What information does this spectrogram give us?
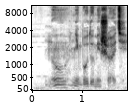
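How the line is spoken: Quiet. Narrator (Russian): тихо сказал Маркус

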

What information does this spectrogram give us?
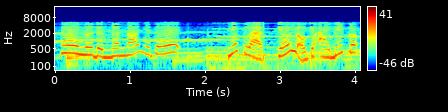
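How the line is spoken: Sighing. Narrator (Vietnamese): Trung Linh thở dài nói

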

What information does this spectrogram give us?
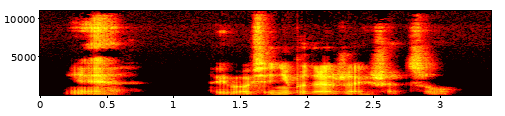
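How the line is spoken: Forced calm, confident. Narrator (Russian): продолжал я, стараясь, чтобы голос звучал уверенно и спокойно

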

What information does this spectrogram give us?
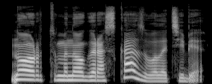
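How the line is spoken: Boy's mocking snort. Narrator (Russian): мальчик насмешливо хмыкнул

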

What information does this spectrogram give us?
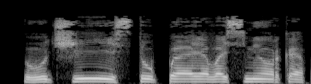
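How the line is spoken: Hissing. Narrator (Russian): прошипел Черный

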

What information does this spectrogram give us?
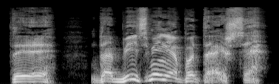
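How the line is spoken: Pained hiss. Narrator (Russian): зашипел он после сдавленного вздоха боли

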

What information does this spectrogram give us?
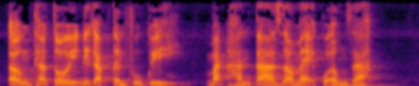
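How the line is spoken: Cold command. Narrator (Vietnamese): Lâm Ẩn lạnh lùng bảo

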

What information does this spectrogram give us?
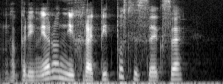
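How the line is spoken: Laughing. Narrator (Russian): засмеялся Нав

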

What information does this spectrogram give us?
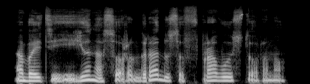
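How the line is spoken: Whisper. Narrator (Russian): прошептал Феникс

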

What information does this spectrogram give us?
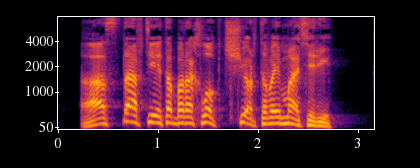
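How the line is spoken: Frenzied shouting. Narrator (Russian): кричал, словно взбесясь

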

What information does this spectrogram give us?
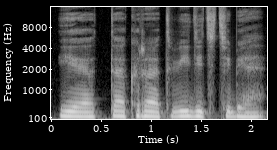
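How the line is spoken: Purring. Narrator (Russian): промурлыкал он

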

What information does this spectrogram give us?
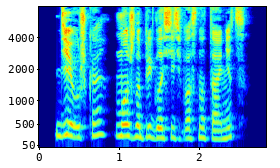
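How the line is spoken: Playful chuckle. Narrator (Russian): задорно хмыкнул Витя

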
